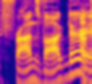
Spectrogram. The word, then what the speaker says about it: Franz Wagner: Can you pronounce these, for me? – What, Franz Wagner and Paolo Banchero? – Yeah, perfect.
